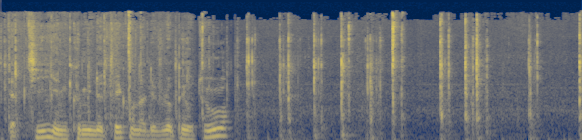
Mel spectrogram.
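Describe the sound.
Keys pressed on a computer keyboard, including the page-down key, heard as many sharp, irregular clicks of varying loudness after a short stretch of a person talking.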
